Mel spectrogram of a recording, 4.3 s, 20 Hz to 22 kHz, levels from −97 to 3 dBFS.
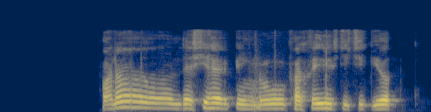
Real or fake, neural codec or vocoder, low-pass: fake; codec, 16 kHz in and 24 kHz out, 1.1 kbps, FireRedTTS-2 codec; 7.2 kHz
